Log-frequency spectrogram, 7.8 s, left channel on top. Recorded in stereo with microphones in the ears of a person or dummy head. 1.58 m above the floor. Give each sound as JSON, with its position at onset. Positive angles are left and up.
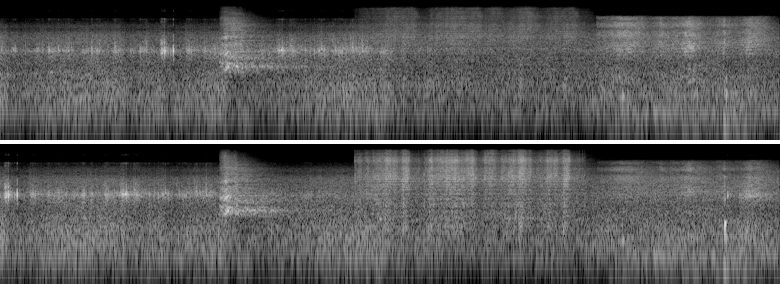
{"t": 2.2, "sound": "a zipper", "side_deg": -10, "distance_m": 4.0}
{"t": 3.5, "sound": "tearing paper", "side_deg": -55, "distance_m": 1.6}
{"t": 6.0, "sound": "footsteps", "side_deg": 35, "distance_m": 1.8}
